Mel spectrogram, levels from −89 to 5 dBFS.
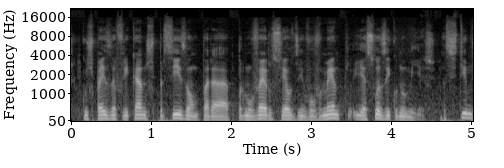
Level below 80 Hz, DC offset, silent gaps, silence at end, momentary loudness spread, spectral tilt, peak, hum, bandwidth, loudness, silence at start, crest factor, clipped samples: -48 dBFS; under 0.1%; none; 0 s; 7 LU; -5 dB/octave; -10 dBFS; none; 19 kHz; -27 LUFS; 0.15 s; 16 dB; under 0.1%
